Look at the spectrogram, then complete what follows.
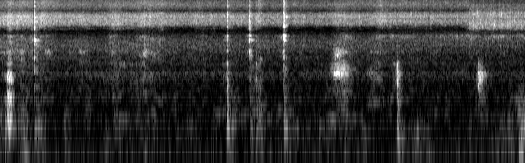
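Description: Boiled mutton pieces frying in oil with browned onions and garam masala in a metal pan, sizzling steadily. A slotted metal spoon stirs them, scraping and knocking against the pan a few times, most of them around the middle.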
